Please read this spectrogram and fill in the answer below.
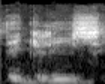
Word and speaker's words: église: Yes, I joined because I wanted to tell you how we pronounce église in French. So it's église, Église.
